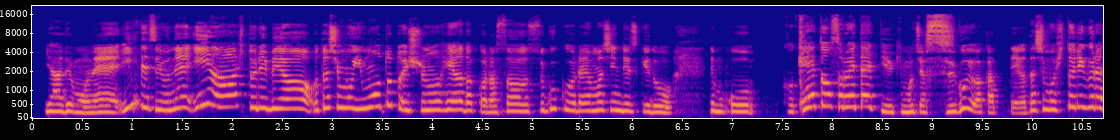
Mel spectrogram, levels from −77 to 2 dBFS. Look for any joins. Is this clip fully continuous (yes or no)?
yes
